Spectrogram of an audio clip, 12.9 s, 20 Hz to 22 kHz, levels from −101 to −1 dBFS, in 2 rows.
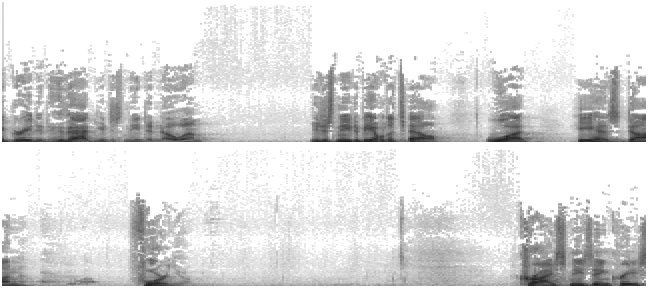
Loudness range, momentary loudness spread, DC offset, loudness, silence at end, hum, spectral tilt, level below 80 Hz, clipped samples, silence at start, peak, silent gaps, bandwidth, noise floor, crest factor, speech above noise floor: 7 LU; 16 LU; under 0.1%; -23 LUFS; 0 s; none; -6 dB/octave; -68 dBFS; under 0.1%; 0 s; -4 dBFS; none; 13.5 kHz; -67 dBFS; 20 dB; 45 dB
